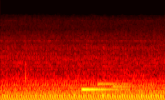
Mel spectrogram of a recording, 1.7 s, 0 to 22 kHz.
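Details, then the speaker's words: 2020 Ford Mustang EcoBoost HPP (10-speed auto) with forged short block (2.0 block, 2.3 crank), Ford Performance camshafts, 12 psi wastegate, freshly flashed ghost-cam tune, first start before warm-up: low, even idle hum, steady beat, no misses or knocks; idle is smooth. "the idle is smooth"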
